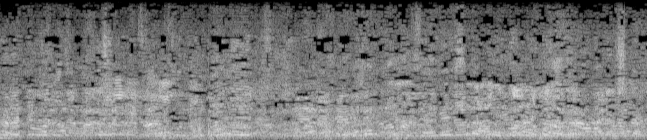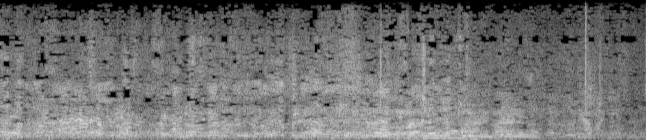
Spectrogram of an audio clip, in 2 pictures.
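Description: A crowd of men talk and murmur all around, close by.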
